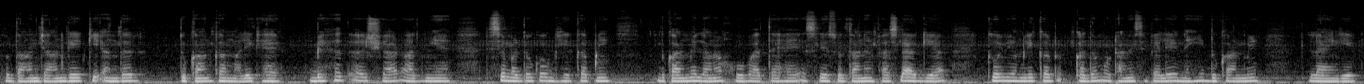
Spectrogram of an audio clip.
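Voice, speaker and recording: Dark, muffled, even-toned storyteller. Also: mid-range voice, normal speed, a little hiss or hum. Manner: stumbles over and repeats words while reading. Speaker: storyteller, channel narrator. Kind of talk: scripted story narration.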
